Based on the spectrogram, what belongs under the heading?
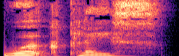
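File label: "workplace", British English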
